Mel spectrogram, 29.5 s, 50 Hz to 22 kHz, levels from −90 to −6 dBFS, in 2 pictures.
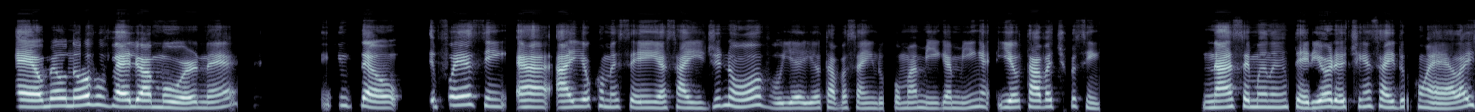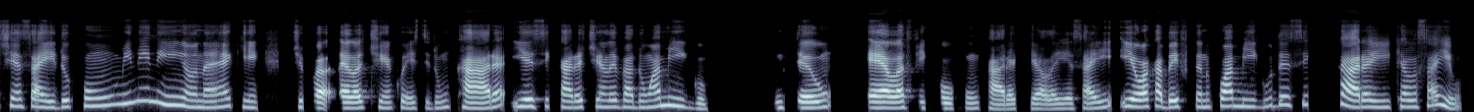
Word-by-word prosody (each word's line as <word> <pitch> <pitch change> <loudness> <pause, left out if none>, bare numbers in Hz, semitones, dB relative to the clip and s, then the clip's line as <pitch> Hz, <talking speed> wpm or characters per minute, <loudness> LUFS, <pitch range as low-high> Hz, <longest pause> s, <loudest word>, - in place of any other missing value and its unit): É 235 -2 +9
o - - -2
meu 265 +1 +3
novo 305 +3 +5
velho 240 -2 +7
amor, 210 -4 +3
né. 215 - -3 0.9
En 305 - -16
então, 250 -8 +1 0.5
foi 300 0 +5
assim, 275 -6 -4
a 230 -1 +4
aí 220 +3 +3
eu 250 +1 0
comecei 230 -5 -4
a 200 - -1
sair 200 -2 -3
de 265 +9 -8
novo, 255 -6 -2
e 190 +1 -3
aí 190 -1 -1
eu 195 - -3
estava 200 -1 -6
saindo 190 -2 -7
com 195 - -8
uma 195 +1 -5
amiga 195 -1 -6
minha, 210 +6 -7
e 225 - -2
eu 225 - +3
estava 230 0 +1
tipo 245 +2 -13
assim 225 -8 -8 1.1
na 220 +3 +5
semana 230 -1 -1
anterior 225 0 +1
eu 220 0 +3
tinha 245 +2 -7
saído 230 -2 -1
com 230 -2 -6
ela 190 +4 0
e 300 - -3
tinha 260 -2 -5
saído 230 -2 -1
com 270 - -1 0.2
um - - -8
menininho, 345 - -2
né, 225 +3 -2
que 225 -6 -7 0.3
tipo, 225 - -9
ah, 195 - +6
ela 195 0 +5
tinha 200 0 -8
conhecido 195 -1 -9
um 220 +3 -9
cara 195 +1 +2
e 250 - -2
esse 250 0 0
cara 220 0 0
tinha 235 +1 -7
levado 225 -1 -4
um 225 - -4
amigo, 250 - -2 0.7
então 205 +2 +1 0.4
ela 205 -1 +7
ficou 200 -3 -8
com 185 0 -7
o - - -14
cara 165 -4 -2
que 180 - -9
ela 165 -1 -3
ia 175 +1 -4
sair 195 +6 -4
e 260 - -1
eu 240 -1 +5
acabei 240 -2 +2
ficando 235 0 -9
com 265 - -2
o - - +5
amigo 250 -1 -4
desse 305 +3 -7 0.3
cara 240 -9 +4
aí 225 -1 -3
que 235 - -9
ela 235 0 -3
saiu. 270 - -5
230 Hz, 175 wpm, -22 LUFS, 200-250 Hz, 1.1 s, É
